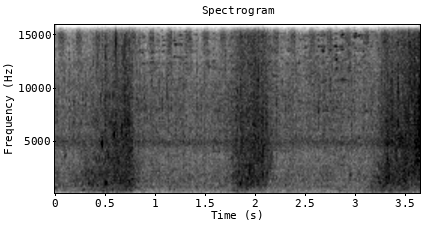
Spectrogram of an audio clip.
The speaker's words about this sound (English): Stepping into the cold river, he carefully makes his way across. The river is about knee-deep, but he is content as the water passes by him.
